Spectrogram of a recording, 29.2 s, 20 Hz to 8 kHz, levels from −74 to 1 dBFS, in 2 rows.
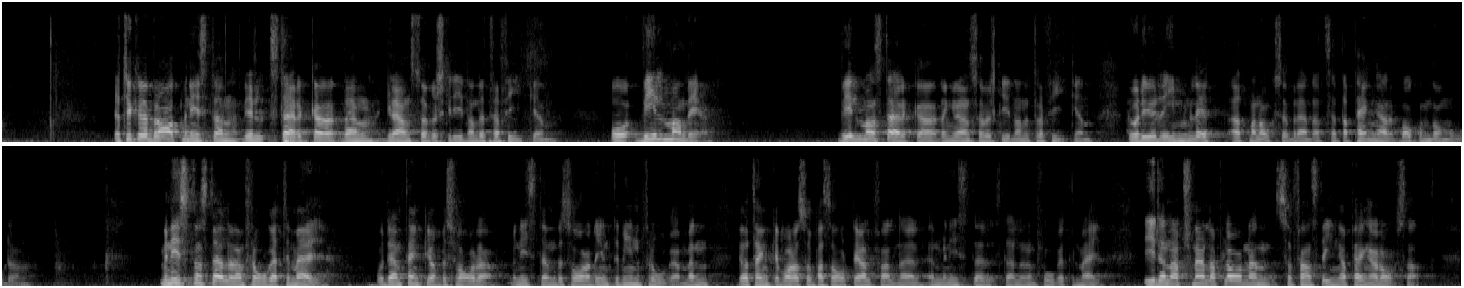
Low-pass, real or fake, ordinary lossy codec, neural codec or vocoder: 7.2 kHz; fake; none; codec, 16 kHz, 6 kbps, DAC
